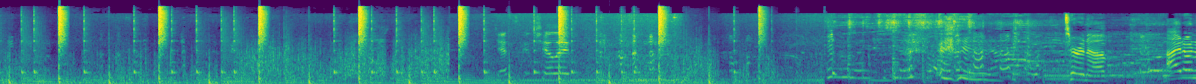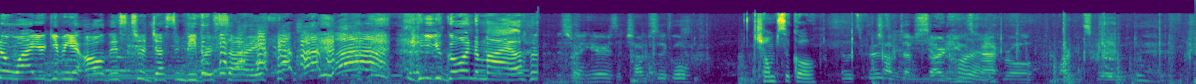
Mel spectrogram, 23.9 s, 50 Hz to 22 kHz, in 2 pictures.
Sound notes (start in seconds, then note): 13.9 laughter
